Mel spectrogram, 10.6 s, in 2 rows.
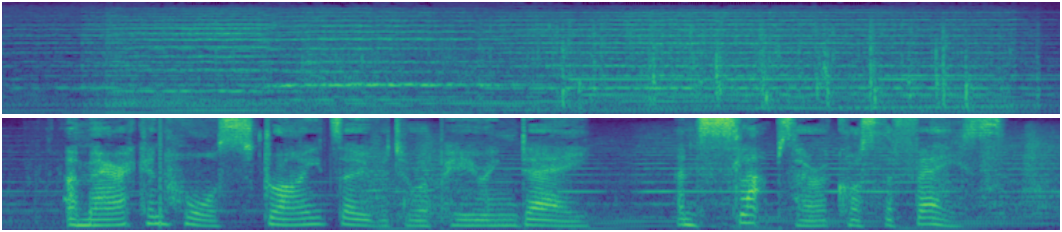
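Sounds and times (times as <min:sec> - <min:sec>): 
sustained tonal background: 0:00.0 - 0:10.5
horse hooves clip-clopping as a rider sets off: 0:02.1 - 0:06.3
speech: 0:05.6 - 0:10.3.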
